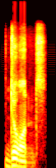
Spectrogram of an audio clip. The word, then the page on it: daunt: British English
